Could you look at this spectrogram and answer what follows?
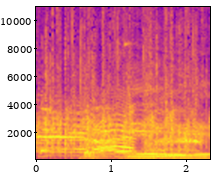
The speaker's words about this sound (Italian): Fatevi un applauso, Amis della Caffettera. Vai!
